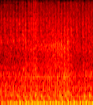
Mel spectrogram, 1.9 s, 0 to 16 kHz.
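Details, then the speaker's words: 1955 Lanz Bulldog D2402 single-cylinder full diesel tractor being driven under light load: deep, even thumping at about eight beats a second, steady and unhurried. Runs beautifully; normal running. "well this thing runs just beautiful it's a great little tractor to drive around never had it to a show"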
